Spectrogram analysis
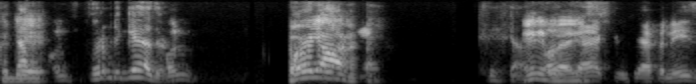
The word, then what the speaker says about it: Toriyama: You said it wrong again. God damn it. Don't disrespect the good goddamn name of Akira Toriyama, sir. Toriyama. See? Say it with me, Shane.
